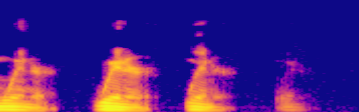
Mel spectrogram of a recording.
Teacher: In that case, it's all vibrated. There's no aspiration in winter, winter, winter, winter, if we say it fast.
